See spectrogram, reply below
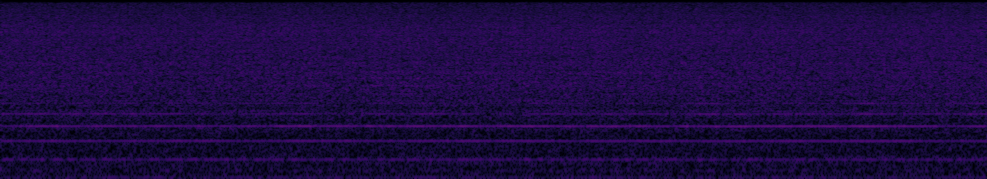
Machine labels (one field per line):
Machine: fan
